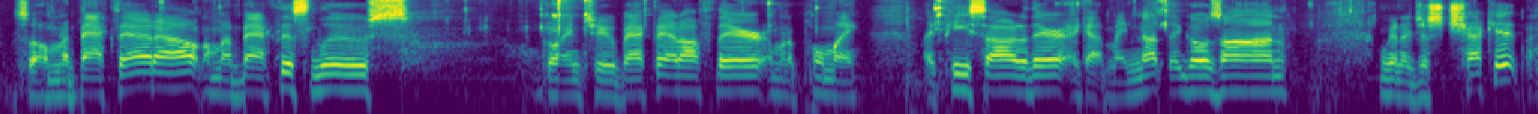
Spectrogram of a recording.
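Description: A man's voice: mid-range voice, fairly bright tone. A middle-aged master plumber giving a casual, practical tutorial on a lapel mic while he works with tools at a desk. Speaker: master plumber teaching on his channel. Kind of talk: hands-on tutorial demonstration. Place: indoor studio set at a desk.

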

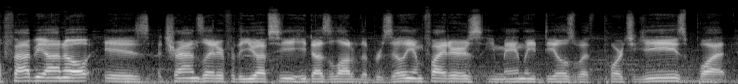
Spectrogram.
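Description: A man's voice: medium pitch, bright, forceful tone, slight background noise. A young man hosting a casual interview, asking chatty questions outdoors into a handheld mic. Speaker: interviewer host. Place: outdoor rooftop terrace, city traffic behind.

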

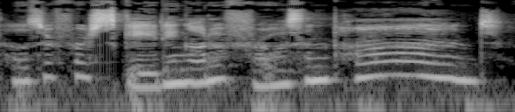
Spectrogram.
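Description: A woman reading a picture book aloud to young children, explaining it simply in an expressive, questioning, child-directed manner. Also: high voice. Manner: expressive, questioning, with gasps and hushed asides; deliberate, child-directed phrasing. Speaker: storybook reader for young children.

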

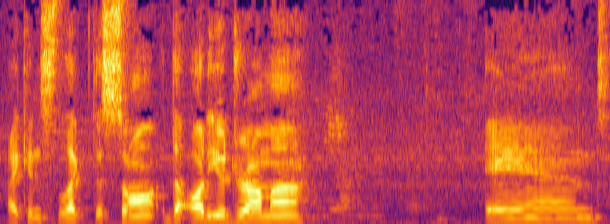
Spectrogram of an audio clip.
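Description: A man's voice: fairly high pitch, little pitch movement, slow pace. A man hosting from home, informally explaining things step by step in a casual walk-through. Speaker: host of a family worship demo. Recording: noisy home recording.

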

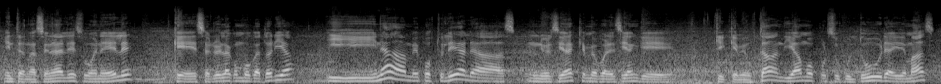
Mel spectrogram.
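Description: A man's voice: on the high side, animated, a little fast, noisy background. A young Argentine man in his twenties, a student guest talking informally in an interview on a handheld mic. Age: 20s. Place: large indoor fair hall. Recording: background music at busy fair.

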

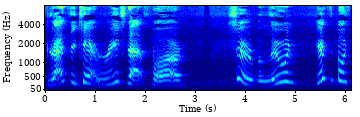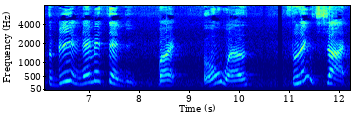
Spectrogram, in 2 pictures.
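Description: Woman voicing a high, cutesy little cartoon grass kid. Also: very animated, drawn-out words, sharp tone, husky, full character voice, rough recording. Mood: relaxed. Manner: cutesy, refers to self in third person. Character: small childlike grass character, naive, cutesy, third-person talker. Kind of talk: cartoon character voice lines.

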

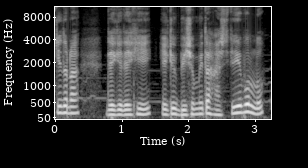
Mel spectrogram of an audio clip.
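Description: A man's voice: fairly high pitch, moderate pace, darkish tone, dry recording, close to an everyday voice. A man playing a nervous, hesitant newlywed husband who narrates his own story in an audio romance. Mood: sheepish narrating. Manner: hesitant, sheepish. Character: timid, nervous newlywed husband, late twenties. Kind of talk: first-person story narration with acted dialogue. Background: music.

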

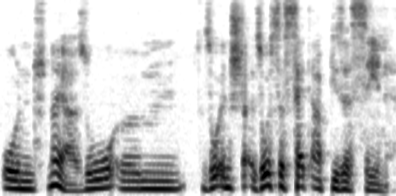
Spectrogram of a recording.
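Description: A man's voice: medium pitch, expressive, measured pace, warm tone, slightly rough, no room sound. A man in his thirties casually discussing and retelling a story as a podcast co-host, often breaking off and restarting his sentences. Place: small book-lined home room, indoors, remote video call. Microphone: handheld-style recorder close on desk. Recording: dull, muffled podcast recording.

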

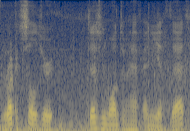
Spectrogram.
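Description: A man's voice: fairly low pitch, steady tone, moderate pace. Dutch-accented man commentating a game. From Netherlands. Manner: hesitant, with restarts and fillers. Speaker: gaming YouTuber. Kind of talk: gameplay commentary over a replay. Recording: game noise behind the voice.

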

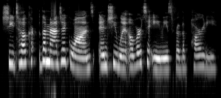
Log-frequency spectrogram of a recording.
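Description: A young adult woman reading a children's picture book aloud at home in an expressive, deliberate storytelling manner. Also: medium pitch. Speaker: storybook reader. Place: small room at home.

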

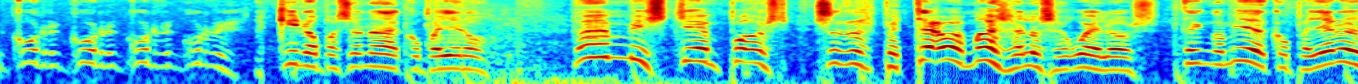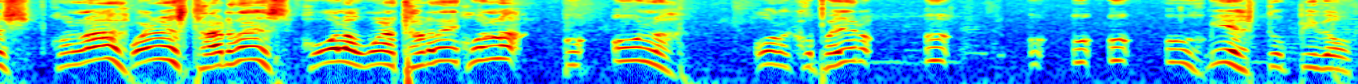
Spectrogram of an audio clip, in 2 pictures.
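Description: Man doing a shrill cranky old grandpa gamer. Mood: grumbling. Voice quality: high, strained old-man voice. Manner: grumbling, swearing, yelling at the game. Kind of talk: comedic gameplay commentary.

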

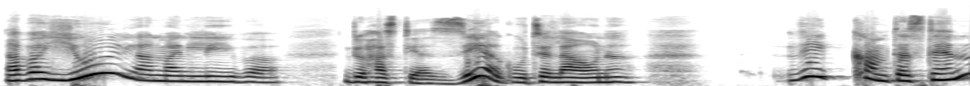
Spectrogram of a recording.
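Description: A woman's voice: mid-range voice, huge pitch swings, slow pace, a little mellow. An actress playing a sassy, villainous witch grandmother in an audio drama, with a sardonic drawl. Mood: surprised, fond. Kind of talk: German audio drama acting.

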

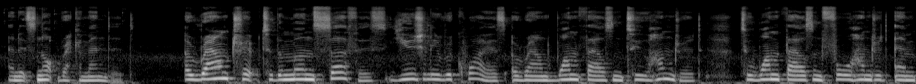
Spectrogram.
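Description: A woman's voice: medium pitch, dark tone. A woman's synthetic voice as an AI mission companion, giving composed, formal, informative replies. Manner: composed, measured, explanatory.

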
